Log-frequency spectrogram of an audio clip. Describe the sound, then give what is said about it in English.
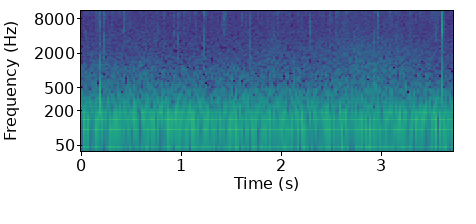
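A wood fire crackles steadily beneath a soft, hissing roar, with sharp pops and snaps breaking through at irregular intervals. It's fairly quiet, with no voices. “Hear the crackling of the wood.”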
